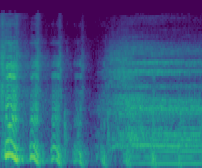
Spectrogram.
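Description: A short musical cue: after a brief spoken 'uh', a steady held note comes in about a second in and sustains.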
